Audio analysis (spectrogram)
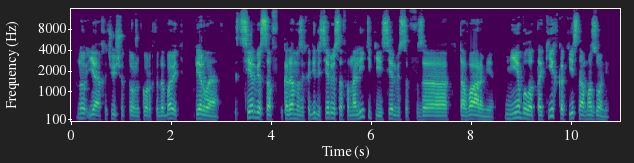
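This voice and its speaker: A man has a plain, everyday voice at medium pitch with ordinary pitch variation. He speaks at a moderate pace, and the sound is dry and close with no echo. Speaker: online seller. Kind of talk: interview.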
